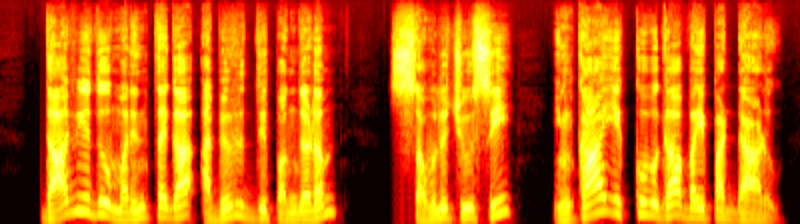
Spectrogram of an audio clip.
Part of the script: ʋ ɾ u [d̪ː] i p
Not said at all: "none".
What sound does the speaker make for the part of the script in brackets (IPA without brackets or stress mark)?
d̪ː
